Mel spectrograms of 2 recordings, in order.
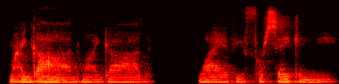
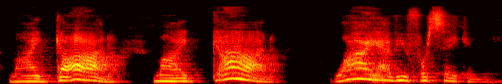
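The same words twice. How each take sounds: First: It is said plainly, without strong feeling. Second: It is said with anguished, total abandon.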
